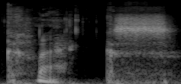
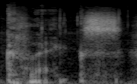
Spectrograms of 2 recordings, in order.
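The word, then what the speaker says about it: clecs: john hello to you i accuse you of klex um klex i reckon it's i reckon it's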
